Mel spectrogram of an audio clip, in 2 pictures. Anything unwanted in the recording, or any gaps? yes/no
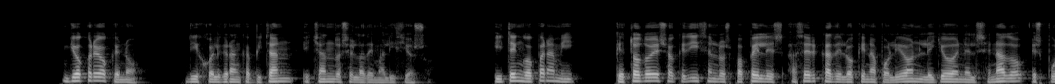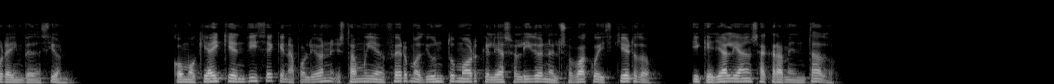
no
